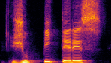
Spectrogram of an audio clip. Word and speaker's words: Jupíteres: Alguns plurais que mudam aí a sílaba tônica para não gerar a tal da bissesdrúxula. Tá vendo aqui, ó? Júpiter, Lúcifer. O plural desses camaradas aqui, ó, assim como espécimen. Então vai ficar especímenes, Jupíteres, e lucíferes, para que mantenha a ideia de proparoxítona.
